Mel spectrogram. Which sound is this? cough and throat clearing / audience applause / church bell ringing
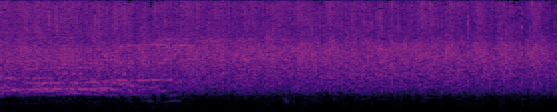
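audience applause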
